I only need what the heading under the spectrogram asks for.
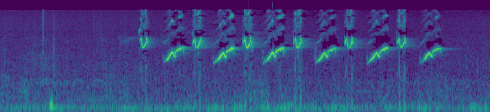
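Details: Cinereous tit (glatik batu) singing in a lively 'gacor fighter' style meant to provoke other tits into answering; about ten rapid two-note phrases, a piercing high note then a slurred descending one, repeated roughly twice a second over a faint low hum.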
